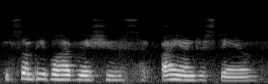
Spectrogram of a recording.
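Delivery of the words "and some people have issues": normal talking voice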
